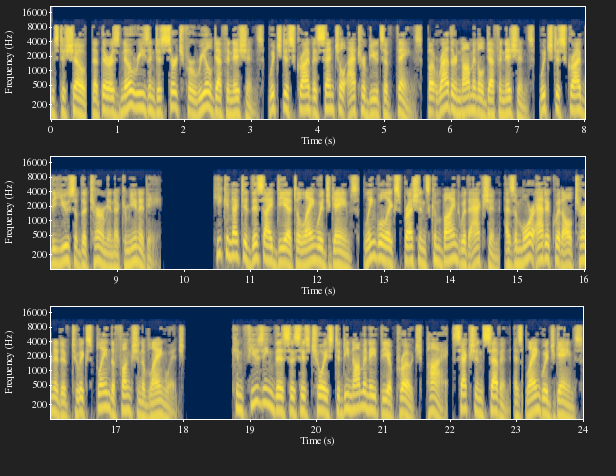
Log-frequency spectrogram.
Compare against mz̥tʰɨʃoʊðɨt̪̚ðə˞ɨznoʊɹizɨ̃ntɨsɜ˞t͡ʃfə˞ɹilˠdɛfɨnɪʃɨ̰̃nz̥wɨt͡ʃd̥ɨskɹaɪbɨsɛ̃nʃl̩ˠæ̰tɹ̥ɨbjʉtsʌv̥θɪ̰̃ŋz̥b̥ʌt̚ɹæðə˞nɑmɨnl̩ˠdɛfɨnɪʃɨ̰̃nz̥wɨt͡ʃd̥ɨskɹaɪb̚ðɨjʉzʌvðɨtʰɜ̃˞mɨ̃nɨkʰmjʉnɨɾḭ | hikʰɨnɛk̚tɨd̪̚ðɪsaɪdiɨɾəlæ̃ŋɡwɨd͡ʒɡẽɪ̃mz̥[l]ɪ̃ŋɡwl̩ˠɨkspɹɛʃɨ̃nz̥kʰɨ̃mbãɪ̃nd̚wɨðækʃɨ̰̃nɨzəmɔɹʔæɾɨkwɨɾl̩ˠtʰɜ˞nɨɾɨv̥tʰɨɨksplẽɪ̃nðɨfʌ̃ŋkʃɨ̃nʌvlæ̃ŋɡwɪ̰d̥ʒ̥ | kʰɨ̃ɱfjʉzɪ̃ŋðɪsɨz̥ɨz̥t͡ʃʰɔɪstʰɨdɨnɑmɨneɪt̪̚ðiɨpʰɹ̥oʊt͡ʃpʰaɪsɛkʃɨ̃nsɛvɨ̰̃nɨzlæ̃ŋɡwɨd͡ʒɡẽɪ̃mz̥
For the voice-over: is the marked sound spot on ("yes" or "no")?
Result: yes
